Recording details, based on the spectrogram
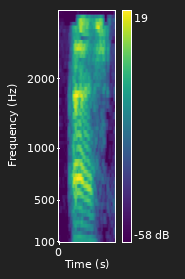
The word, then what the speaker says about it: Ash: Ash, A-S-H. My first name is spelled M-A-R-C. – M-A-R-C.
